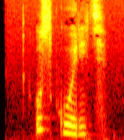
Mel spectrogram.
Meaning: 1. to hasten, to quicken, to accelerate 2. to expedite, to speed up 3. to precipitate
- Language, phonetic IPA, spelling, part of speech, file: Russian, [ʊˈskorʲɪtʲ], ускорить, verb, Ru-ускорить.ogg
